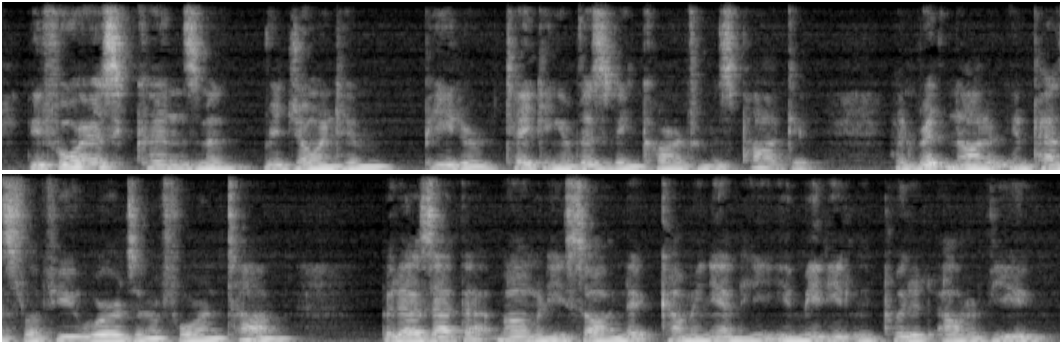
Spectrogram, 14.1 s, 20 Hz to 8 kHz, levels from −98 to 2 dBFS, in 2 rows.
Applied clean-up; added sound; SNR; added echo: none; none; none; reverberation time 0.2 s.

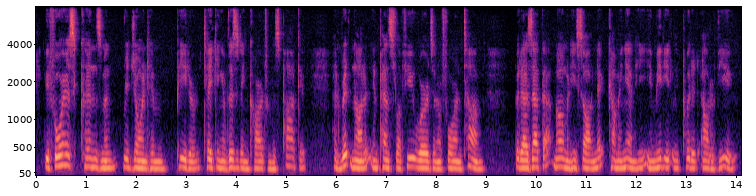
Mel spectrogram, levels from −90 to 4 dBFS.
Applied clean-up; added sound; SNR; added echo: none; none; none; none.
